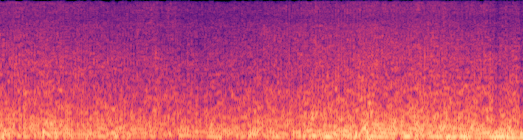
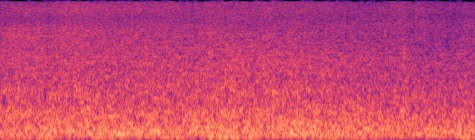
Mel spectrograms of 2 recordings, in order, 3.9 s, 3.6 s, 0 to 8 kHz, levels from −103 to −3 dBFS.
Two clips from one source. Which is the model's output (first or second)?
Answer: first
